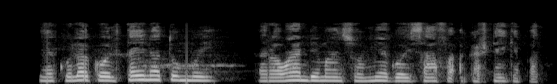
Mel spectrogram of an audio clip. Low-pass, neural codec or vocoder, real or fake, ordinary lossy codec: 7.2 kHz; none; real; AAC, 32 kbps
